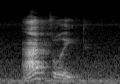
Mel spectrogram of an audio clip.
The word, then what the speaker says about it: athlete: all know this word athlete two syllables athlete not athlete how many times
